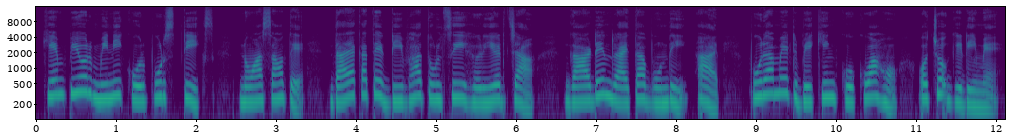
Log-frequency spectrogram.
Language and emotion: Santali, neutral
